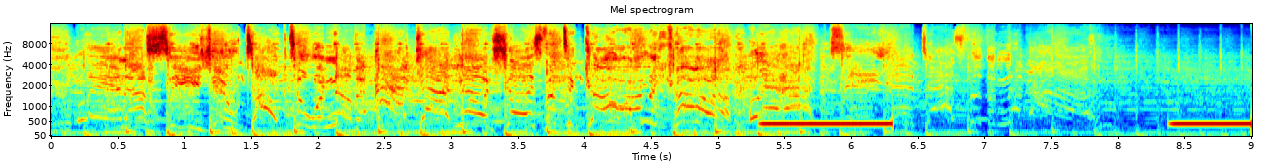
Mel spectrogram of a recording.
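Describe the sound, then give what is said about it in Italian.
Ringback tone on a telephone line while a call is being placed. After a dense, busy passage, two steady mid-pitched tones sound alone, separated by a pause; the second is cut short. “Chiamiamolo, io voglio sentire com'è andata. Luca Caruso, chiamiamo.”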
